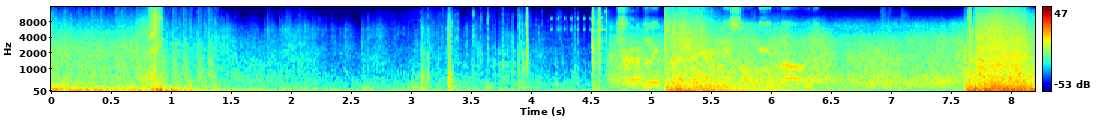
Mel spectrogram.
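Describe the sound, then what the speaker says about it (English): Predator missile strikes explode in Call of Duty: Modern Warfare 3 Team Deathmatch on the Hardhat map, with three loud, close booming blasts spaced a few seconds apart over a low rumble of gunfire and game noise. "Friendly Predator missile inbound."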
